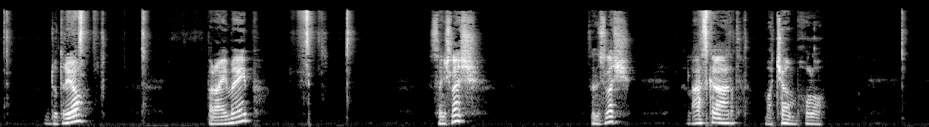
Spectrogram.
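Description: Playing cards slide and rustle against each other in a person's hands.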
